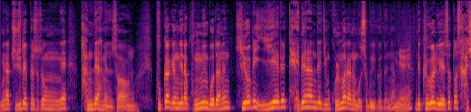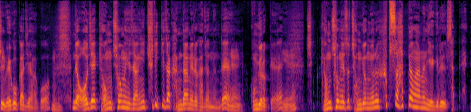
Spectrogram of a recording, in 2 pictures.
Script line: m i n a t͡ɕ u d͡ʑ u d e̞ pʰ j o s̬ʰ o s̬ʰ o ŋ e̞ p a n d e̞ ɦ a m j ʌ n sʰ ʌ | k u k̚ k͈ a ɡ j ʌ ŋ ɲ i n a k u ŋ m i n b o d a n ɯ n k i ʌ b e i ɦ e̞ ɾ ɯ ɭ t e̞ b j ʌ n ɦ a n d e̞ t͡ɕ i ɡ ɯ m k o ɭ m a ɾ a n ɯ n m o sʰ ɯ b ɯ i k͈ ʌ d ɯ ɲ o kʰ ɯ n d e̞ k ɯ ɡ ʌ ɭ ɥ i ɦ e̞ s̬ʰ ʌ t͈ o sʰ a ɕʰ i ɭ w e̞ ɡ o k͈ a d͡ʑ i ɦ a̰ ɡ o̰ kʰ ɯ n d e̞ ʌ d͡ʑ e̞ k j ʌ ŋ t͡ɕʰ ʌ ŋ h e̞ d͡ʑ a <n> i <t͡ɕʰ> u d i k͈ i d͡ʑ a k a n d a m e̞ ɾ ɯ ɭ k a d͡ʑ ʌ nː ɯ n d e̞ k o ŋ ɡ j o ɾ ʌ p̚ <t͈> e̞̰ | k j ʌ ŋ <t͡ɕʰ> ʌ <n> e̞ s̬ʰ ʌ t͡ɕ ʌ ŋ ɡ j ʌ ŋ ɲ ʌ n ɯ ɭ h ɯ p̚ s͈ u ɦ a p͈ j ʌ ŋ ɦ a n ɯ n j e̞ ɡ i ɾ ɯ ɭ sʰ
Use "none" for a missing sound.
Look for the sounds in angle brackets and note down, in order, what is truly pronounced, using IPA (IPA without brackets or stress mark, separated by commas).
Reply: ŋ, t͡ɕʰ, k͈, t͡ɕʰ, ŋ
